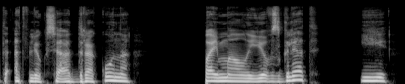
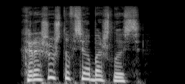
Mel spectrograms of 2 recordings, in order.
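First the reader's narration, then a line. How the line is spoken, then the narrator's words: Cheerful remark. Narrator (Russian): весело заметила Гортензия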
